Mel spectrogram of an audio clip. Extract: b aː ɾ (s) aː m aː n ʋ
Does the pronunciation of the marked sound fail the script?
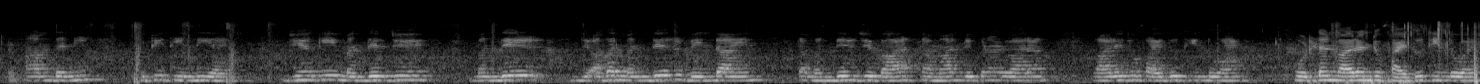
no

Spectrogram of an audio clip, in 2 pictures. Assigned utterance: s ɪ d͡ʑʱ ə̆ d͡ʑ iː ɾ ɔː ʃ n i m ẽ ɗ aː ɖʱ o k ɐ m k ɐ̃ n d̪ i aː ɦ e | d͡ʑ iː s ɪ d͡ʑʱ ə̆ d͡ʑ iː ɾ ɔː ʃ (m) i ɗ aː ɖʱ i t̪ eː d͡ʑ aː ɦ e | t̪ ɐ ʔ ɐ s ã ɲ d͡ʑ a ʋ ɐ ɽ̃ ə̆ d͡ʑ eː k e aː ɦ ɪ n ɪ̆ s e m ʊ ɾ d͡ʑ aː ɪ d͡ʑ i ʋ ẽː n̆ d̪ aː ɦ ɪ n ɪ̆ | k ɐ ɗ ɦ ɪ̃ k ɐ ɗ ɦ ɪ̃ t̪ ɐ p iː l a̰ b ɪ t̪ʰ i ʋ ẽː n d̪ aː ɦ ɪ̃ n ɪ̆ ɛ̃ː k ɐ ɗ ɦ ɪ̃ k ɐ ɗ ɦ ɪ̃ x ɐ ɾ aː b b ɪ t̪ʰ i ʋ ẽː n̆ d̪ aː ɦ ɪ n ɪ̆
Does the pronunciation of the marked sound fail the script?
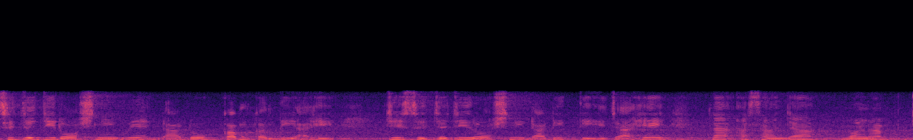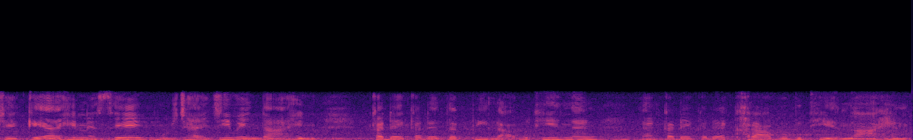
yes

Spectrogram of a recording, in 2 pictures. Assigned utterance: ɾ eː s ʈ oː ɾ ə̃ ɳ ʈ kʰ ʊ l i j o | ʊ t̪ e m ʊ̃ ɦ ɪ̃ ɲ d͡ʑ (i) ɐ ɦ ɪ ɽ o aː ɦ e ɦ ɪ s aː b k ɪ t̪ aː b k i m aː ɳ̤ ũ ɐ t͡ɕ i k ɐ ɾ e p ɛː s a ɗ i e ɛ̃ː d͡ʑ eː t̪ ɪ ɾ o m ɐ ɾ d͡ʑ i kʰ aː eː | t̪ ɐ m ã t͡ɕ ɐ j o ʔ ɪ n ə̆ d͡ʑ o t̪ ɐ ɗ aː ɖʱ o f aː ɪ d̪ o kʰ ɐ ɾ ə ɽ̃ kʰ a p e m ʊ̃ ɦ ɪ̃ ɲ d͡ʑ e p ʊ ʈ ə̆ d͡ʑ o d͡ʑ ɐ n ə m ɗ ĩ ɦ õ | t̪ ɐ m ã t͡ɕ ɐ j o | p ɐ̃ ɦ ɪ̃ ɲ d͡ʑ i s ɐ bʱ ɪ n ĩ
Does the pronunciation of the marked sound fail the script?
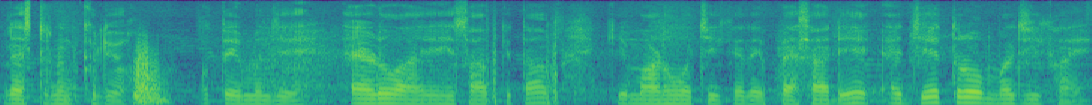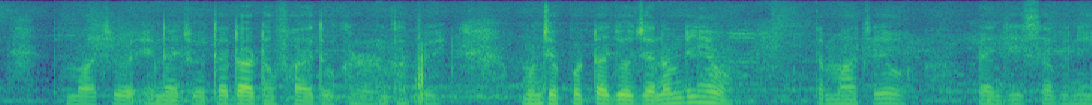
yes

